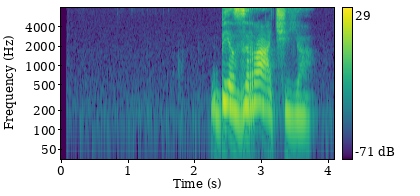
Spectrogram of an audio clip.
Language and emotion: Russian, angry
